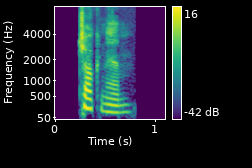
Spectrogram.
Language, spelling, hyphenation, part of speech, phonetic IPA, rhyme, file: Hungarian, csaknem, csak‧nem, adverb, [ˈt͡ʃɒknɛm], -ɛm, Hu-csaknem.ogg
- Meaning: almost, close to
